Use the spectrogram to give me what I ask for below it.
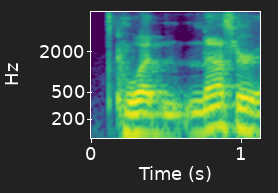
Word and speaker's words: Nassar: Nassar?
